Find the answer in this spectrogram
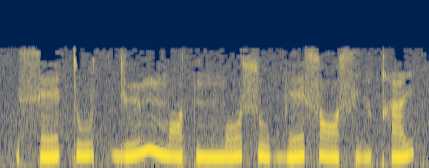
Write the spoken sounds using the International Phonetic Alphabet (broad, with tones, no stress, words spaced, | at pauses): se˩˧ tu˩˧t dy˩˥mːɔ˩tmːo˩˧su˩ be˩˧sɔ˩si̤˩˧qʰi˩˥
